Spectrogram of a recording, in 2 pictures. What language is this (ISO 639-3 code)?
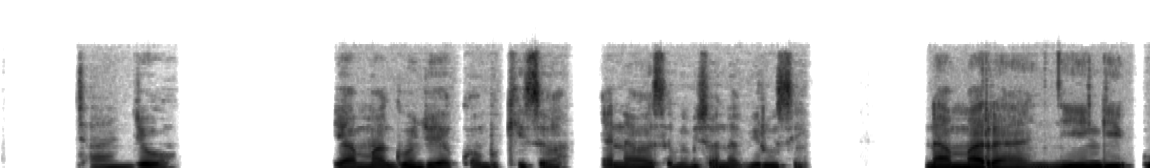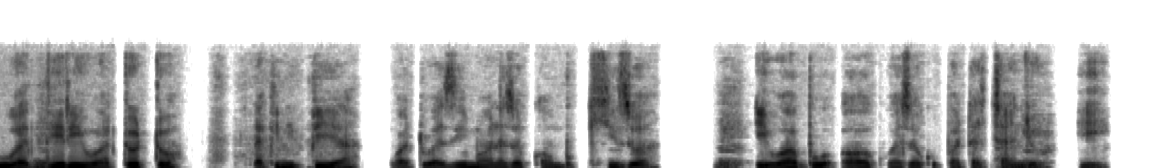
swa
